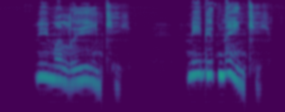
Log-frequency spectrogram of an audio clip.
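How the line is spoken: Tender speech. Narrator (Ukrainian): лагідно заговорила Аліса

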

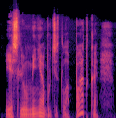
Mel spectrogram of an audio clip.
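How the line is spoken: Whispered. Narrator (Russian): прошептала

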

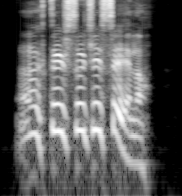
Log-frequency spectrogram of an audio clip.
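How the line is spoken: Shout. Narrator (Ukrainian): крикнув Вітіх

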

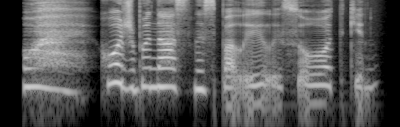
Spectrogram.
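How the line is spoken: Sobbing, trembling girl. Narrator (Ukrainian): Дівчина, схлипуючи і здригаючись, сказала

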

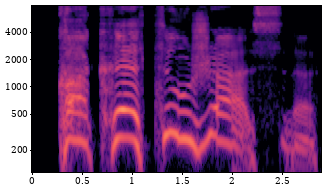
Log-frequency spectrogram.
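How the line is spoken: Exclaimed. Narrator (Russian): воскликнула леди Агата

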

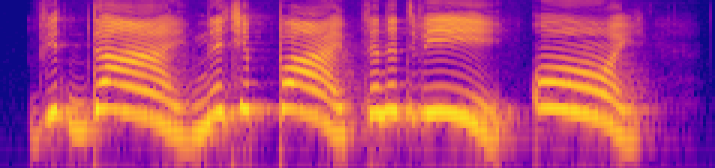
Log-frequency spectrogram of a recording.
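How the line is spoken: Sudden plaintive cry. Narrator (Ukrainian): Несподівано жалібно закричала Тома

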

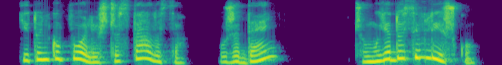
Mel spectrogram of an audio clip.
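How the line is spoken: Exclaiming. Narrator (Ukrainian): вигукнула вона

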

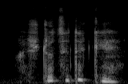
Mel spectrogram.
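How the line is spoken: Quiet question. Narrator (Ukrainian): тихо запитав Гаррі

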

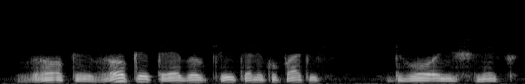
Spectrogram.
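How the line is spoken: Grumbling, groaning old man. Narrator (Ukrainian): Буркнув дід і, крекчучи

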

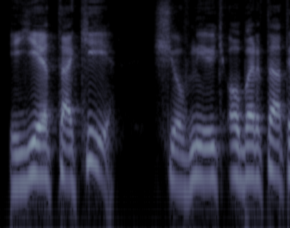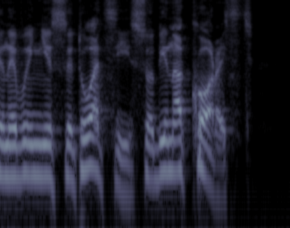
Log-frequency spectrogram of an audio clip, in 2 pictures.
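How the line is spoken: Curt, threatening. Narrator (Ukrainian): відрубав Муді погрозливим тоном

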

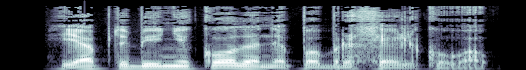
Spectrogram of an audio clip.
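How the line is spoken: Grumbled. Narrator (Ukrainian): буркнув він

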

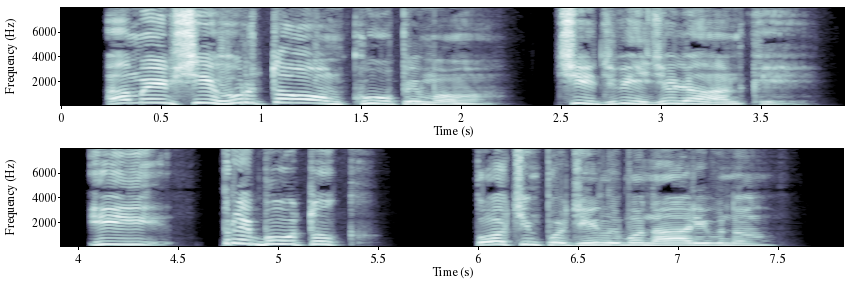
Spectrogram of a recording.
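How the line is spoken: Exclaiming. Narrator (Ukrainian): хтось інший вигукнув

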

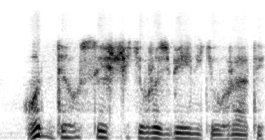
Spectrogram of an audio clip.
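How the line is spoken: Envious whisper. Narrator (Ukrainian): заздро шепнув мені Ява

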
